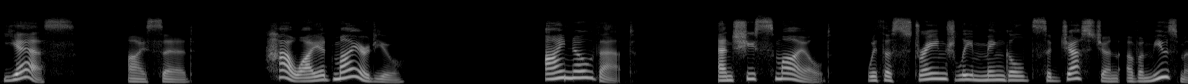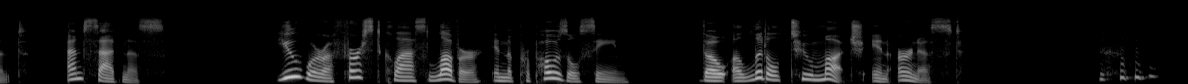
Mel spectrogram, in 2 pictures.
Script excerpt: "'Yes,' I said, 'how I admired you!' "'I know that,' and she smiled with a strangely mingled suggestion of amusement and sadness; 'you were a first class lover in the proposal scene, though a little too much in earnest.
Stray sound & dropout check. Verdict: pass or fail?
fail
